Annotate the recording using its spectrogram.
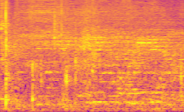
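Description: Faint indoor hall ambience: quiet background music and distant voices, with a small knock about half a second in.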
